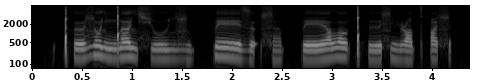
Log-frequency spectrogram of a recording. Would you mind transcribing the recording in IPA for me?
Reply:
ǃʰ ɵ ɮ o lʲ ŋ͡ǃ ɐ lʲ ɕ uː ʎ ɮ ṳ pː eː z ɵ ʔ ɬ a̤ pː eː lˠ o ǃʰ ɨ ɬ i̤ ɭ o tˤ ʔ ɵ ɬ

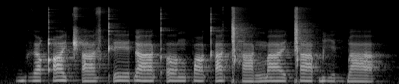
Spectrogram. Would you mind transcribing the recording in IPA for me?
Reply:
bʱ ɘː˨ qʼ a˦ e̯ t͡ʃʼ aː˨ z kʼ eː˦ ɗ aː˦ kʼ ʌː˦ ŋ p ɑ˦ kʼ a˦ ǀʰ aː˨ ŋ͡m aː˦ e̯ ǀ a˦ ɓ i˨ e̯ ɡ͡b a˨

